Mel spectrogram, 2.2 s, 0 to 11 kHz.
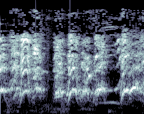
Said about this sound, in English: That is the sound of 164 emaciated dogs that have been crammed into a tiny house in western Japan.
